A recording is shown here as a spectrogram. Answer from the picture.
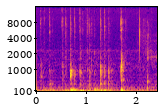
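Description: Typing on a computer keyboard: a quick, irregular run of key clicks as a terminal command is entered.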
